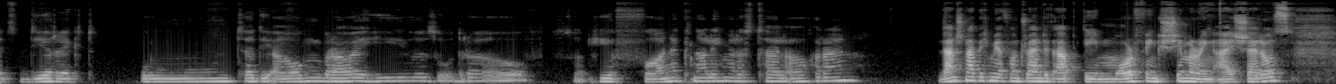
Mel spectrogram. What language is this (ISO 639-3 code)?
deu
